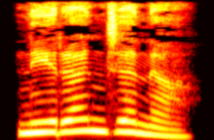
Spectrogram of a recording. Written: ನೀರಂಜನಿ

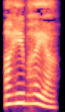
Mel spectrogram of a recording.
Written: ಅಹಿಭಯ

